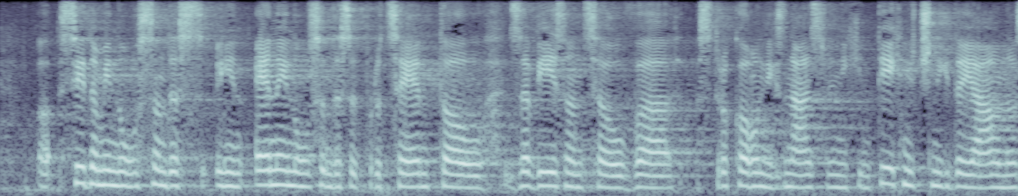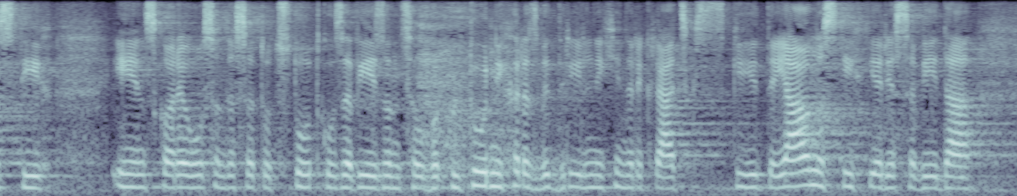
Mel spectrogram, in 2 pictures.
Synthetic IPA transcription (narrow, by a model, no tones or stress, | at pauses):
seːd̪əminosəmd̪inɛːnainoːsəmd̪ɛsət̪̚pɾɔt̪sɛnt̪ɔwzaʋeːzant̪sɛwʋəst̪ɾɔkɔwniɣznanst̪ʋɛnixint̪exnit͡ʃniɣd̪ɛjawnɔst̪ix | inskɔːɾajoːsəmd̪ɛsət̪ɔt̪st̪oːt̪kɔwzaʋeːzansɛwʋəkult̪uːɾnixɾɐzʋɛd̪ɾilnixinɾɛkɾɛaːt̪skskiɣd̪ɛjawnɔst̪ixkjɛɾjɛsɛʋeːd̪a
